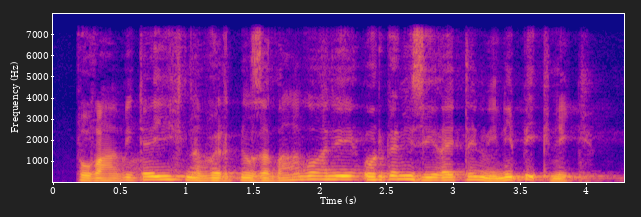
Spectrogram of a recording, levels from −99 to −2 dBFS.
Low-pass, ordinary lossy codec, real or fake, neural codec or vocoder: 7.2 kHz; none; fake; codec, 16 kHz in and 24 kHz out, 1.1 kbps, FireRedTTS-2 codec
